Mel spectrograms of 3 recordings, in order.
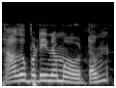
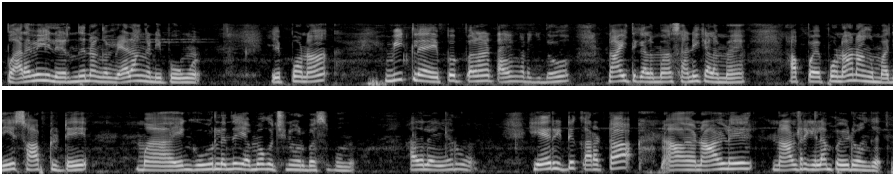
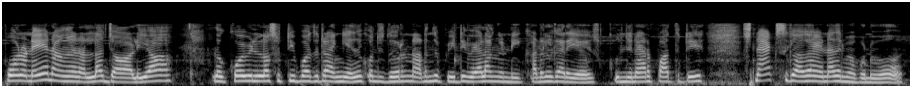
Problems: none marked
